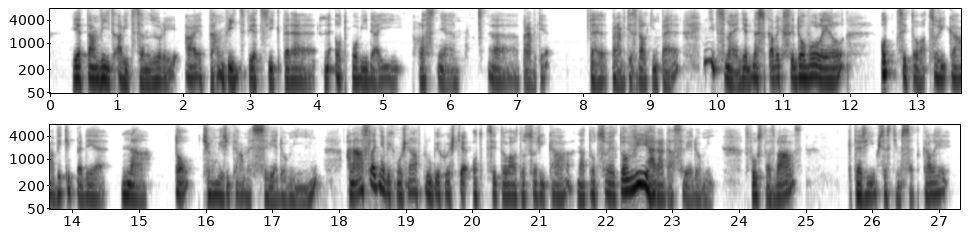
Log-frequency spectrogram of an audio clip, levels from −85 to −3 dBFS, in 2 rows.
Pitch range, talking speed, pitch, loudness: 105-120 Hz, 135 wpm, 110 Hz, -23 LUFS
